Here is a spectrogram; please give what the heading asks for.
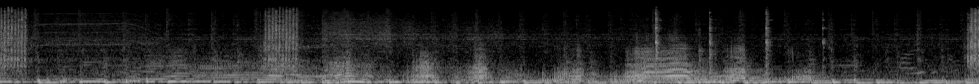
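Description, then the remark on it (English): A rally car engine revs hard again and again, its pitch surging up and falling back in repeated bursts, loud over a steady low rumble, on a small country road in North Cork, Ireland, ahead of a rally in the area. “We close off public roads to allow rally cars to race along them.”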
